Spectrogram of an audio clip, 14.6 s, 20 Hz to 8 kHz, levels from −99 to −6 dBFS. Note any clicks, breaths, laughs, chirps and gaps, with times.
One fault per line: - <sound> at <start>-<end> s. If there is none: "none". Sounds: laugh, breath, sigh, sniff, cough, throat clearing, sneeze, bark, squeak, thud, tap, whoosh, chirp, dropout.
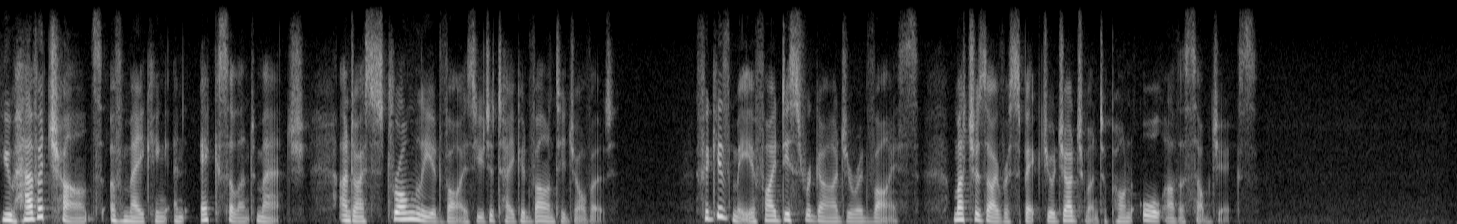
none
